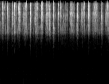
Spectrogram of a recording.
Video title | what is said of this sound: MirrOlure Mirrodine Disappointment | let's give it a shake and see what happens all right it rattles right that's fantastic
